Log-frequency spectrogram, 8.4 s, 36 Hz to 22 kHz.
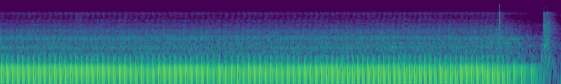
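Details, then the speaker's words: Bajaj Pulsar N160 on a second start of the day, warm; an odd engine noise occurs only on the day's first start: single cylinder idles with an even thump and no clatter, then shuts off. Normal idle. "আমি আরেকবার engine start করছি, কিন্তু দেখবে এবার কোনো আওয়াজ আসবে না।"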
